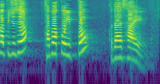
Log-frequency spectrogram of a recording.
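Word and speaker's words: 一本: 바뀐다고 했으니까 퐁이 돼야 되는데 있지 뽕 하려니까 발음하기가 나쁘잖아요. 그렇죠? 이쪽에서 파열음이 오려고 하니까 자연스럽게 이 녀석이 초금화를 일으키는 거죠. 그래서 이뽕 그렇게 되는 거예요. 이뽕. 그래서 담배 한 가피 주세요. 타바코 이뽕 그다사이.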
